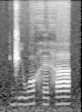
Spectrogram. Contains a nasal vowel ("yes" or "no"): yes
